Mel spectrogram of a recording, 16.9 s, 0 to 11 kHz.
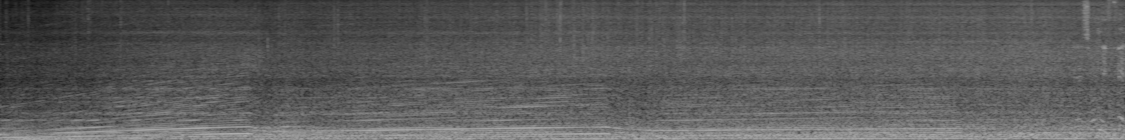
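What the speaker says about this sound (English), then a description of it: "We are driving an E28 M5." A 1988 BMW E28 M5 drives along a stretch of road, its engine note climbing steadily through the gears with a strong, continuous tone and road noise filling the cabin.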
